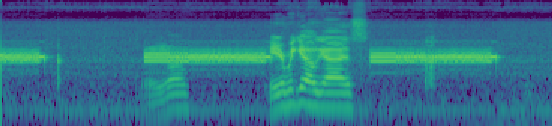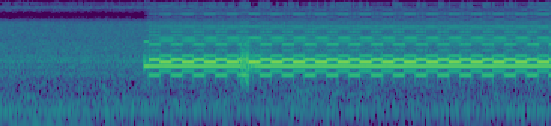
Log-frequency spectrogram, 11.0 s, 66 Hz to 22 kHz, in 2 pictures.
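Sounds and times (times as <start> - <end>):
warbling warning alarm tone: 1.4 - 2.8, 3.7 - 5.0, 7.0 - 11.0.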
